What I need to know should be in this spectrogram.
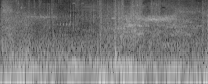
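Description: A fiery explosion booms.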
